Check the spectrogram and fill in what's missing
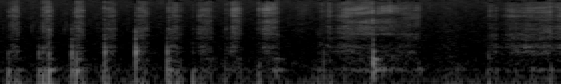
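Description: Metal carving tools with wooden handles scrape and scratch the top segments of a solid milk chocolate bar resting on a bamboo mat. A run of short, dry scraping strokes comes in quick succession with a low body, then eases into softer, continuous scratching.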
